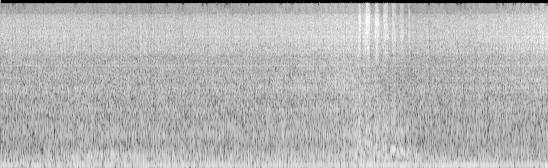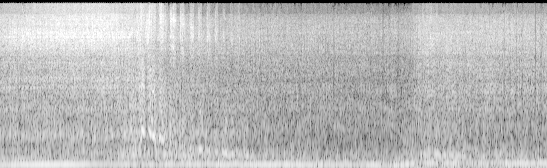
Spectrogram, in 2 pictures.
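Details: Mitsubishi Evo turbo engine, recorder in engine bay: revs rise then drop with brief fluttery chatter each time throttle closes, air surging back through the turbo compressor.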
